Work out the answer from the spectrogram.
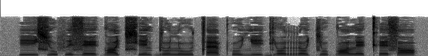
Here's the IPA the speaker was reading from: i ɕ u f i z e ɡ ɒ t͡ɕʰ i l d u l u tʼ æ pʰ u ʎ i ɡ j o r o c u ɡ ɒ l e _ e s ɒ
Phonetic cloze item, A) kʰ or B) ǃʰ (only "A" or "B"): A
